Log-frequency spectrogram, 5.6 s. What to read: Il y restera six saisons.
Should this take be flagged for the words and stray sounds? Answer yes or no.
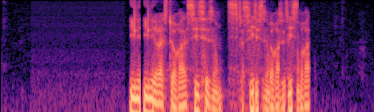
yes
